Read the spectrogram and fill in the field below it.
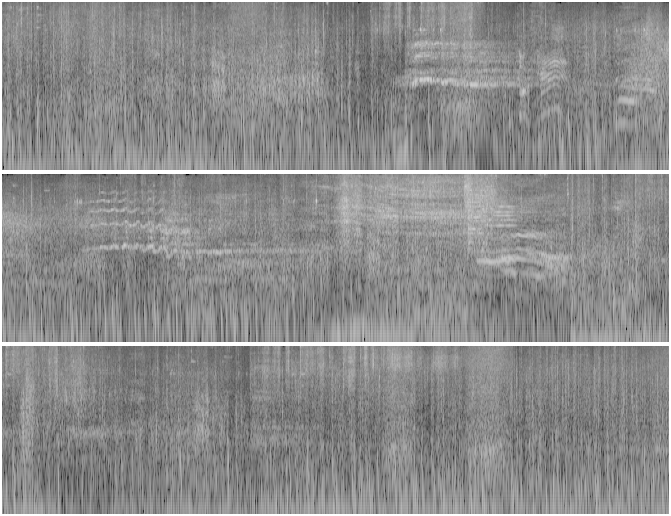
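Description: Horses gallop with heavy, rumbling hoofbeats.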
